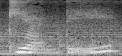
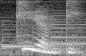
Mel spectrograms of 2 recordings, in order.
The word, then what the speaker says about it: Giyanti: penandatanganan perjanjian ini yaitu di desa Janti dalam pelafalan Belanda disebut Giyanti tempat tersebut sekarang dikenal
